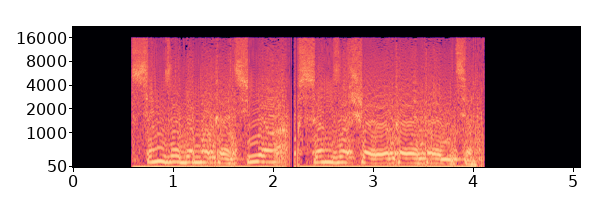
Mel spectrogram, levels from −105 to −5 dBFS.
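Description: From start to finish, this speech is ruined by an integer read as float fault: 32-bit integer samples interpreted as 32-bit floats swing between near-zero and far-over-full-scale values. It sounds like a harsh, blaring square-wave buzz that collapses to silence in quiet gaps. The waveform shows slabs pinned at the rails, and the spectrogram shows broadband energy.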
